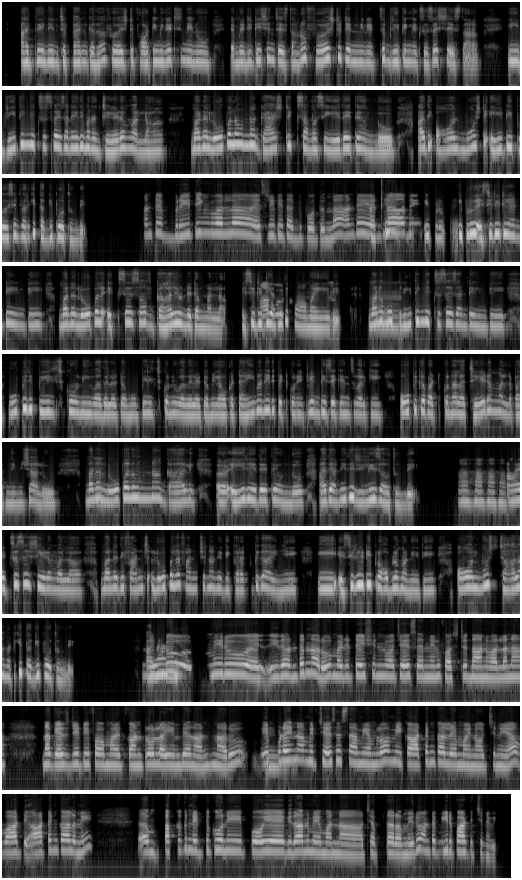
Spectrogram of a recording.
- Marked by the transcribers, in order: in English: "ఫస్ట్ ఫార్టీ మినిట్స్"; in English: "మెడిటేషన్"; in English: "ఫస్ట్ టెన్ మినిట్స్ బ్రీతింగ్ ఎక్సర్సైజ్"; in English: "బ్రీతింగ్ ఎక్సర్సైజ్"; in English: "గ్యాస్ట్రిక్"; in English: "ఆల్మోస్ట్ ఎయిటీ పర్సెంట్"; in English: "బ్రీతింగ్"; in English: "ఎసిడిటీ"; tapping; in English: "ఎసిడిటీ"; in English: "ఎక్సెస్ ఆఫ్"; in English: "ఎసిడిటీ"; in English: "ఫార్మ్"; in English: "బ్రీతింగ్ ఎక్సర్సైజ్"; in English: "ట్వెంటీ సెకండ్స్"; other background noise; in English: "ఎయిర్"; in English: "ఎక్సర్సైజ్"; in English: "ఫంక్షన్"; in English: "కరెక్ట్‌గా"; in English: "ఎసిడిటీ ప్రాబ్లమ్"; in English: "ఆల్మోస్ట్"; in English: "మెడిటేషన్"; in English: "ఫస్ట్"; in English: "ఎసిడిటీ ఫార్మ్"; in English: "కంట్రోల్"
- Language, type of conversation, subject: Telugu, podcast, ఒక చిన్న అలవాటు మీ రోజువారీ దినచర్యను ఎలా మార్చిందో చెప్పగలరా?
